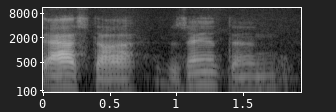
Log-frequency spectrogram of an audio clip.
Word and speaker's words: astaxanthin: couldn't figure it out can but uh it's ASA zanton if you remember that it's real easy to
